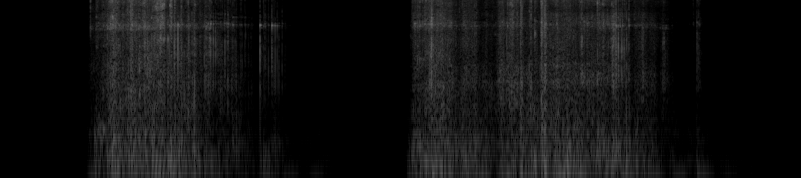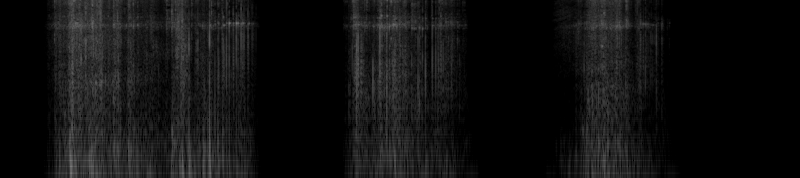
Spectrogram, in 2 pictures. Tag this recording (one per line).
abstract
design
foam
plastic
polyfoam
sfx
sound
styrofoam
